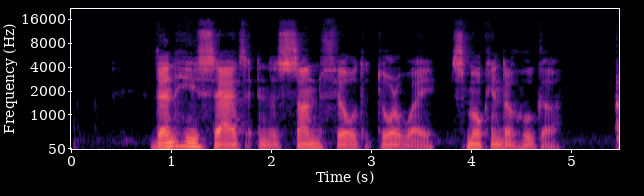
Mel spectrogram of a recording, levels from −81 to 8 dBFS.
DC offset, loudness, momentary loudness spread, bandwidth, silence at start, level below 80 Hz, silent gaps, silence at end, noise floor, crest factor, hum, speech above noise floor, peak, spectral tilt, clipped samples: under 0.1%; -22 LUFS; 12 LU; 16.5 kHz; 0.8 s; -48 dBFS; none; 0 s; -66 dBFS; 22 dB; none; 43 dB; -2 dBFS; -4 dB/octave; under 0.1%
